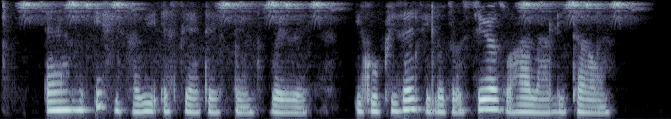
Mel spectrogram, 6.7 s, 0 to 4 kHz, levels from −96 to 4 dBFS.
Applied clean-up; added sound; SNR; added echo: none; Bird vocalization, bird call, bird song; 7 dB; none.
